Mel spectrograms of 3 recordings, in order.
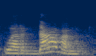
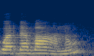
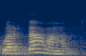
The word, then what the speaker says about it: guardavano: The third person plural is guardavano. So it's not guardavano, but guardavano. Here the accent changes.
